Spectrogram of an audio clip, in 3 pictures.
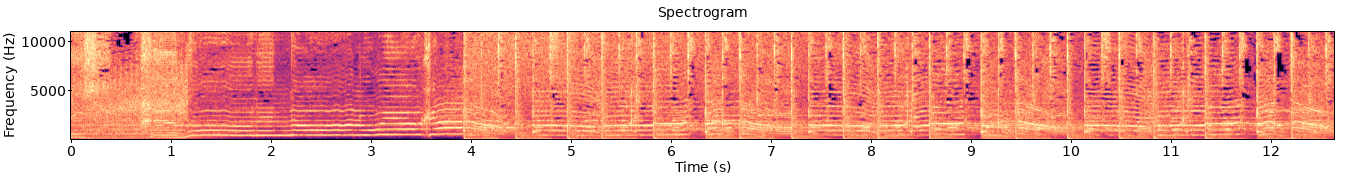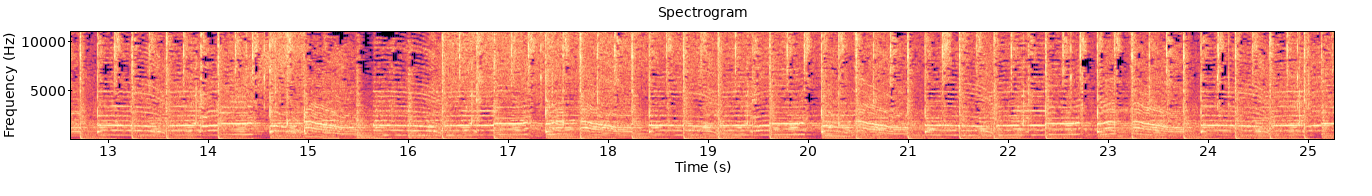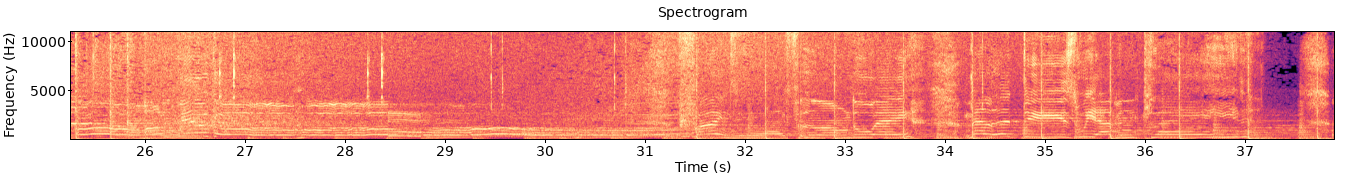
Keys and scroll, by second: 15.5 ctrl+t, 20.5 Return.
